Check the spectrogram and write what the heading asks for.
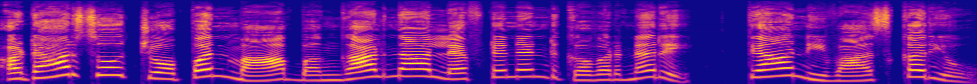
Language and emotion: Gujarati, neutral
